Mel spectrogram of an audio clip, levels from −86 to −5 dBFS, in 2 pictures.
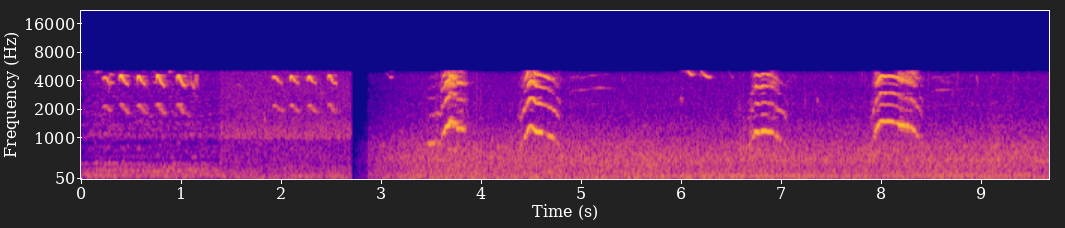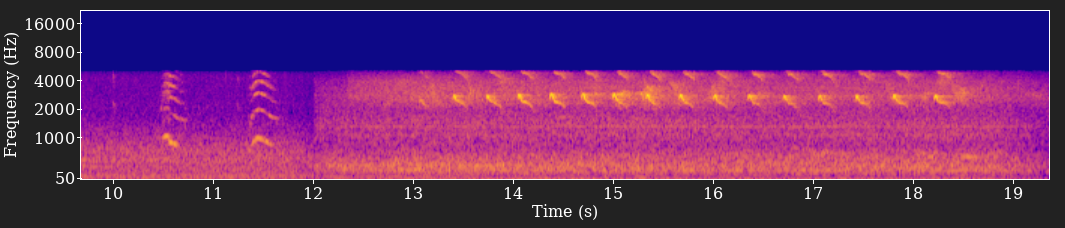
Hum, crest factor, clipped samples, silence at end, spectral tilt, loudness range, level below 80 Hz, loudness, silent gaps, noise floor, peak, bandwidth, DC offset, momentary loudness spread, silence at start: none; 20 dB; under 0.1%; 0 s; -2.5 dB/octave; 15 LU; -44 dBFS; -17 LUFS; none; -44 dBFS; -2 dBFS; 5.4 kHz; under 0.1%; 23 LU; 0 s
